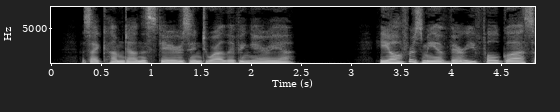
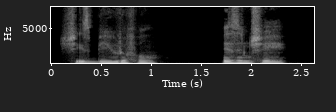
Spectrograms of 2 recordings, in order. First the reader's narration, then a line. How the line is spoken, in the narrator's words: Sam murmurs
